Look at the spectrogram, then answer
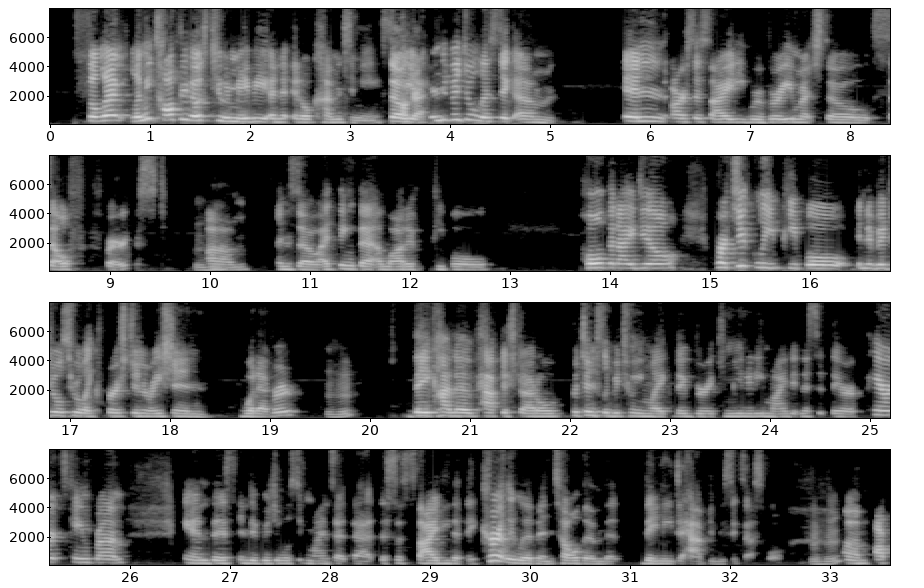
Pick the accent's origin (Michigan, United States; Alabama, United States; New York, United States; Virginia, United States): Alabama, United States; So I grew up in Alabama, which generally is like the South is very much black and white.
